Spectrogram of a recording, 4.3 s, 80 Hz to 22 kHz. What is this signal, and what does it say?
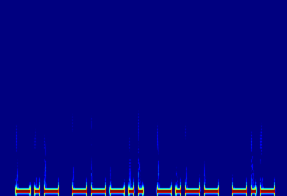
Morse code, heard as a keyed tone, about 17 wpm, 700 Hz. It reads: K8YK
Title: USA Callsign DE Callsign - 4 Characters - 17wpm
